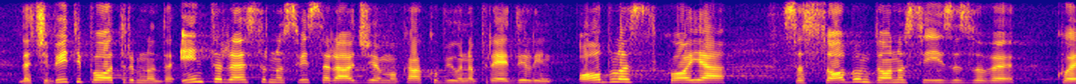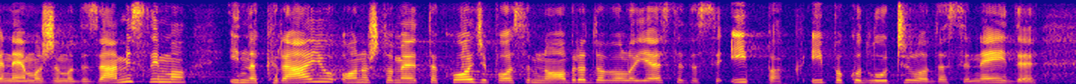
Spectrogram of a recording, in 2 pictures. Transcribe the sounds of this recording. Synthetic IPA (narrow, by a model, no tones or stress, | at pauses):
d̪at͡ɕebit̪ipo̞t̪ɾe̞bno̞d̪aʔint̪eɾːeso̞ɾnosʋisaɾad͡ʑuje̞mo̞kako̞biunapɾeːd̪ili | oblˠast̪kojasaso̞bo̞md̪o̞no̞siizazo̞ʋe̞ | ko̞je̞nemo̞ʒemod̪azamislimo̞ | inakɾaːjuʔo̞no̞ʃt̪o̞me̞t̪akʰoːd͡ʑe̞poːse̞bnoobɾad̪o̞ʋalˠo̞jest̪ed̪aseʔipakipakod̪lˠuːt͡ʂilˠo̞d̪ase̞neid̪e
